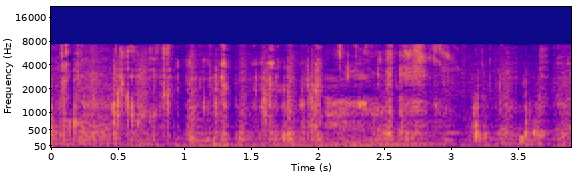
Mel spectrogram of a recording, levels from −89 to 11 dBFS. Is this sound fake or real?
real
